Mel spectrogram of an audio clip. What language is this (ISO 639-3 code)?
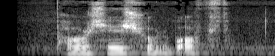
fas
